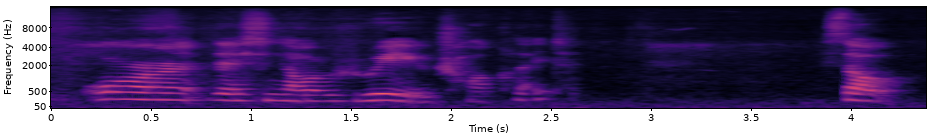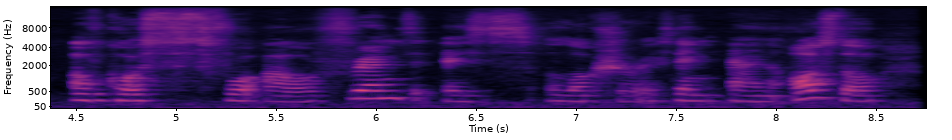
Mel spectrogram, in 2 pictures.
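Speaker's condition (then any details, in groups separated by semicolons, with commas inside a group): No condition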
